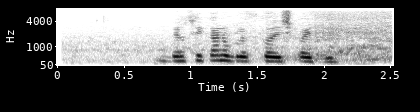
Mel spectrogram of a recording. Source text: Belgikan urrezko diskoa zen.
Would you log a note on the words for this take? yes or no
no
